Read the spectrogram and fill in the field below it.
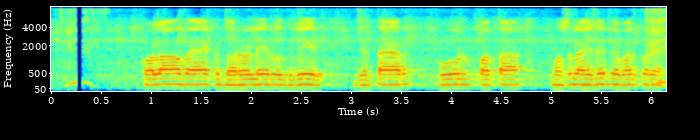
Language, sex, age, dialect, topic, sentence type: Bengali, male, 18-24, Jharkhandi, agriculture, statement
